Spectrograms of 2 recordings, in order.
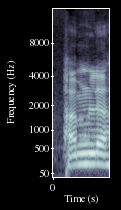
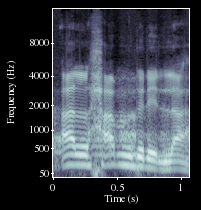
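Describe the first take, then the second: First: The phrase is clipped to two quick syllables. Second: Every syllable of the phrase is fully pronounced. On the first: The speaker calls it wrong. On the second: The speaker calls it right.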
